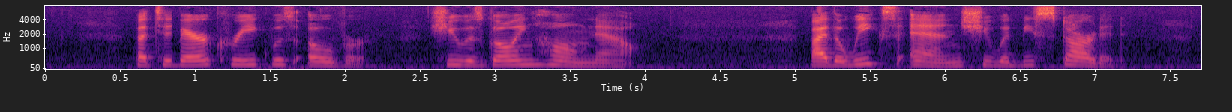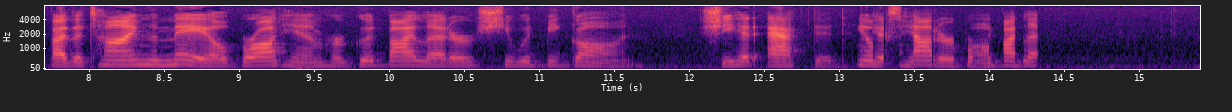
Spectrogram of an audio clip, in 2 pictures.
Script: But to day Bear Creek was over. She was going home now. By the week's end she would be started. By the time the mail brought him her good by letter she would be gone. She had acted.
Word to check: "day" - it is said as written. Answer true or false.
false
